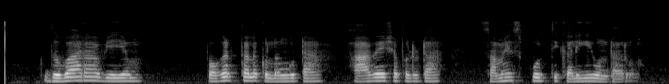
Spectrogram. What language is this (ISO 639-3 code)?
tel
